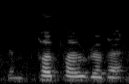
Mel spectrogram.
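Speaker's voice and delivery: usual speaking voice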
